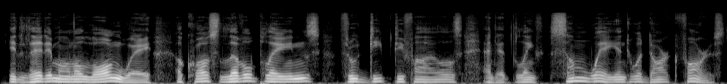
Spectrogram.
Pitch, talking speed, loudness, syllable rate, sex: 120 Hz, 180 wpm, -17 LUFS, 4.3 syllables/s, male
